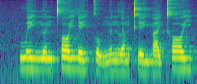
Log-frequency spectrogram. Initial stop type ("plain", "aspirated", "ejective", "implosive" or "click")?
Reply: aspirated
